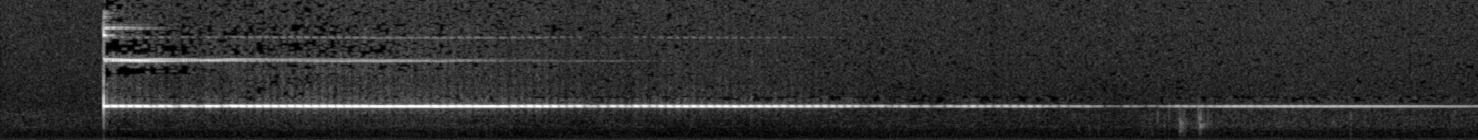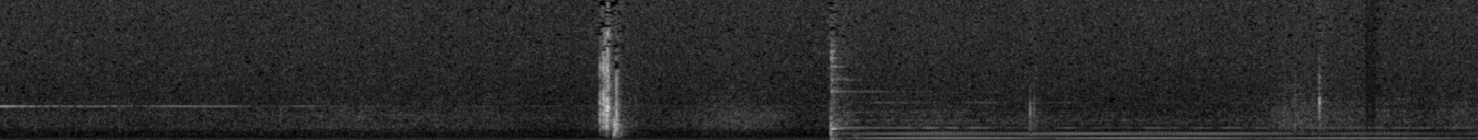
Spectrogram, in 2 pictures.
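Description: A bright meditation bell is struck once and rings out, slowly fading over several seconds; after a quiet pause with faint clicks, a deeper bell sounds and hums steadily, clear.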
